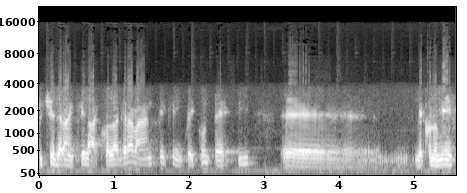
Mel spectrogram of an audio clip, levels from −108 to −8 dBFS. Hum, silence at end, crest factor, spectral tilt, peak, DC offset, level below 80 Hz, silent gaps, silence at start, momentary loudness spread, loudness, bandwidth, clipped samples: none; 0 s; 12 dB; -6 dB/octave; -2 dBFS; under 0.1%; -52 dBFS; none; 0 s; 15 LU; -14 LUFS; 9.6 kHz; under 0.1%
